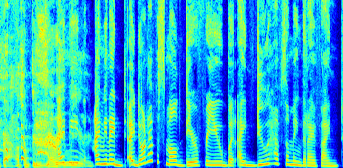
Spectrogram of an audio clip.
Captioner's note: laughs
